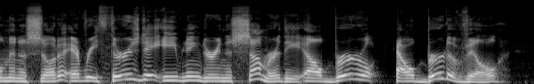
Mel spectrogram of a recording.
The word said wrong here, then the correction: Albertville: Why am I mispronouncing Albert? – Albertville. I'm sorry.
